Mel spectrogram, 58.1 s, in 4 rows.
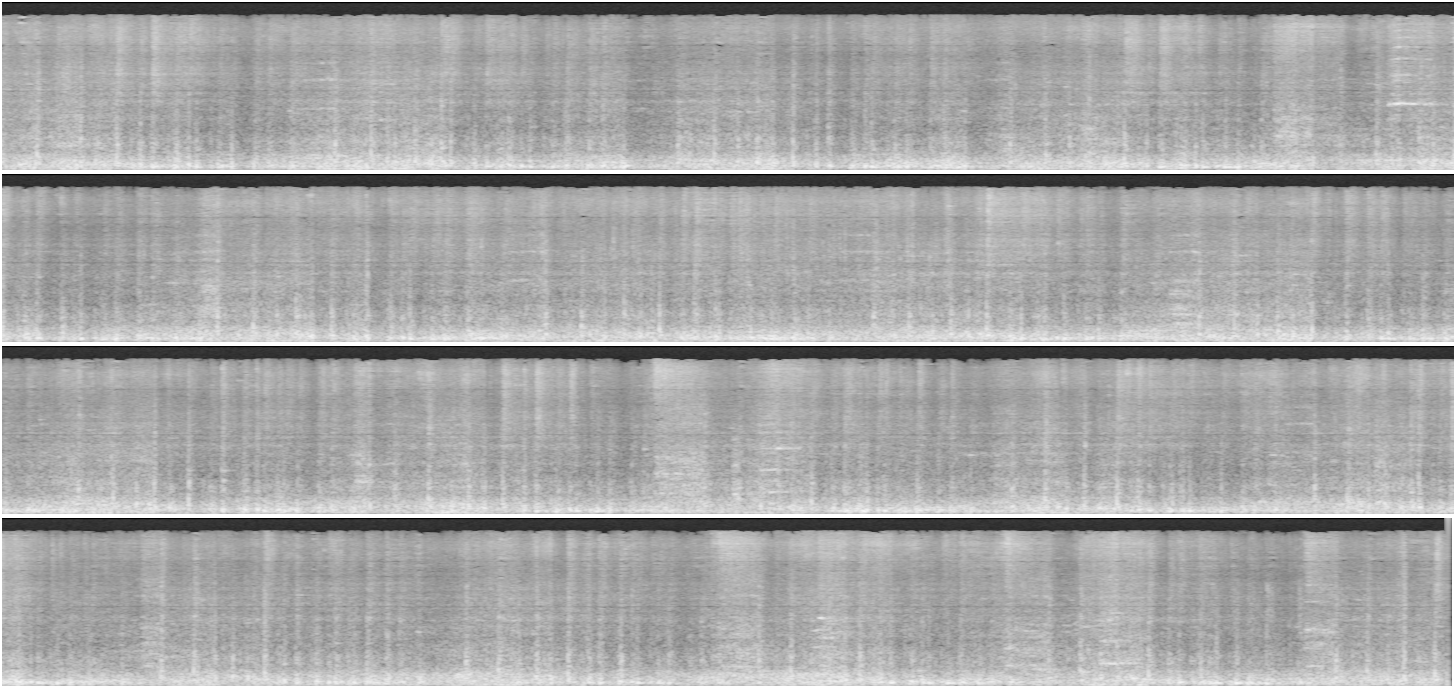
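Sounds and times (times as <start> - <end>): train wheels rumbling on rail: 0.0 - 58.0
wheels clacking over rail joints: 0.0 - 58.0.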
